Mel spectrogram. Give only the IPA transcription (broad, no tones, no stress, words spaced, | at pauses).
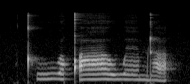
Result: t̪ʰuː qʼaːwɛːmɖa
